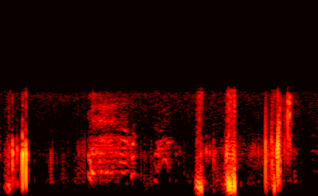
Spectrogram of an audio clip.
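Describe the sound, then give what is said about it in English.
A handful of short, harsh coughs come in separate bursts, with a raspy, wheezy breath between them and no talking. “And excuse me, I have to cough for a second here.”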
